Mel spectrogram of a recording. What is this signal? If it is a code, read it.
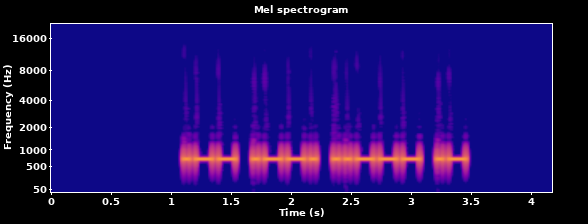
Morse code, heard as a keyed tone, about 25 wpm, 700 Hz. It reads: WP2A
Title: USA Call Signs - 4 Characters - Repeated 3x - 25wpm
